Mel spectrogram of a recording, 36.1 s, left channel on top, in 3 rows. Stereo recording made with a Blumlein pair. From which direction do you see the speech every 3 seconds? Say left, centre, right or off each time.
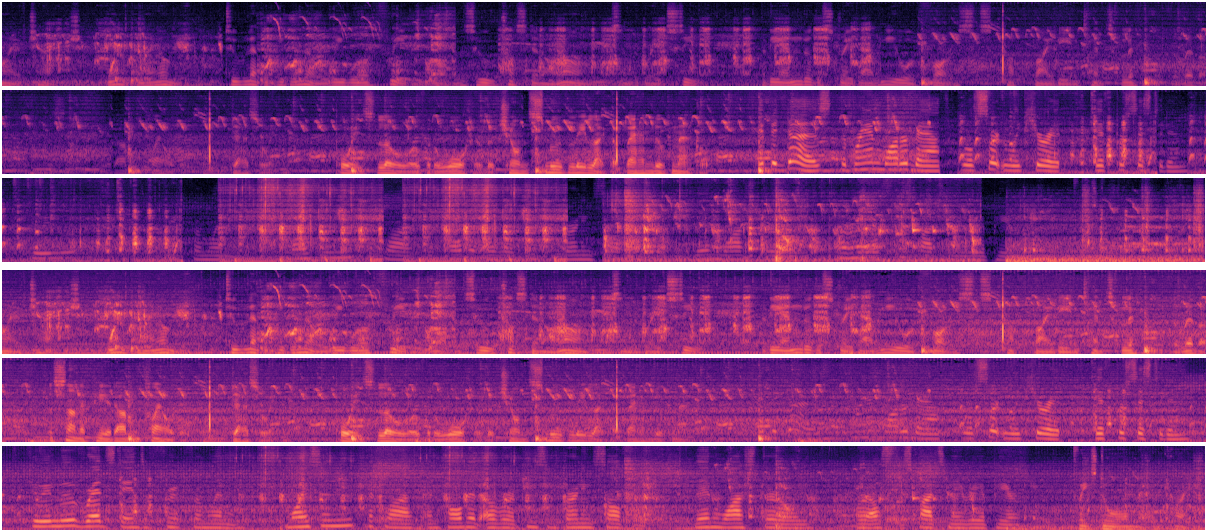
right, right, right, right, right, centre, left, centre, right, right, right, right.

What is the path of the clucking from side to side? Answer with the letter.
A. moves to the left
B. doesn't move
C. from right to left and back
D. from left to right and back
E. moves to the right
A.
